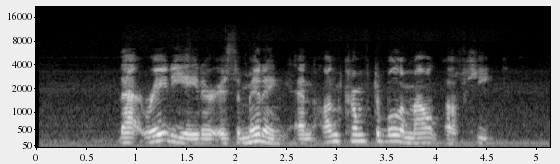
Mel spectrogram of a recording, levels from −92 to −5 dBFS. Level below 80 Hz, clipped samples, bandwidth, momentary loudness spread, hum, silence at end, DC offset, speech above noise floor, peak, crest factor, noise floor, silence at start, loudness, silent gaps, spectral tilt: -50 dBFS; under 0.1%; 6.6 kHz; 10 LU; none; 0.6 s; under 0.1%; 27 dB; -6 dBFS; 18 dB; -48 dBFS; 0.8 s; -22 LUFS; none; -8 dB/octave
